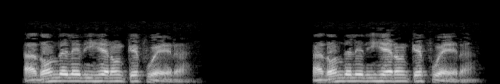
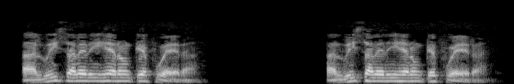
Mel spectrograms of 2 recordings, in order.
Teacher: A question with a question word then is no different in intonation from a statement.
